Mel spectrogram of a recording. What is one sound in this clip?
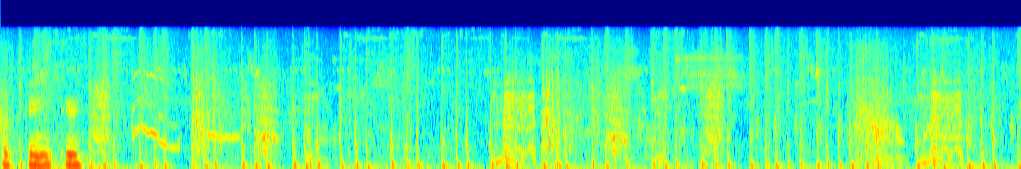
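Hooves clop steadily on the ground.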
